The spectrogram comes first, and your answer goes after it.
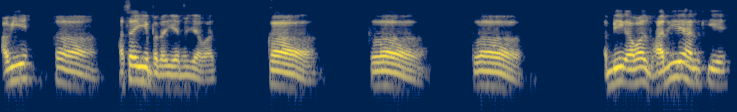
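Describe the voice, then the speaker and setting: A man's voice: a little high, expressive, a little fast, hardly any pauses, no room sound, lo-fi sound. A man teaching a Quran recitation class online, patiently repeating letter sounds to demonstrate them.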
